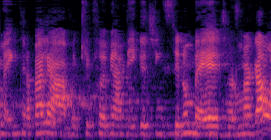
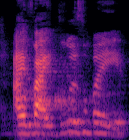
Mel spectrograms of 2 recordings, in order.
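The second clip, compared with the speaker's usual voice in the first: normal talking voice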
